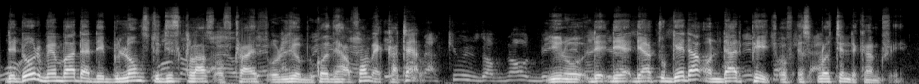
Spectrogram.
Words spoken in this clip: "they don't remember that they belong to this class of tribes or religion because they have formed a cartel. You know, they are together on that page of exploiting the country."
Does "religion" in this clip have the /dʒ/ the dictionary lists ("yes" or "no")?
no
